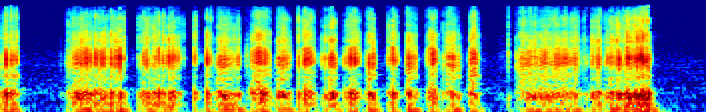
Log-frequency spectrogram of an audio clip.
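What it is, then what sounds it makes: Foam microphone windscreen scratched. Two metal pins scratch the sides of a black foam microphone windscreen in a steady motion, producing dry, rustling scrapes over a low steady hum. Long continuous scrapes at the start and end frame a middle run of short, rapid strokes.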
